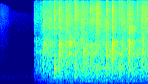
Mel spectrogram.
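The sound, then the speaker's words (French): After a brief silence, students at the State University of Haiti break into steady, dense applause honoring Sayo, many hands clapping at once in a loud, continuous wash with no voices. “C'est sous l'applaudissement Sayo, étudiant hier à Isias, dans l'Université de l'État d'Haïti, honoré personnalité Sayo.”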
